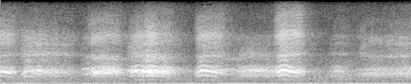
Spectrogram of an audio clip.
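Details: Outside a back door, a crow gives four hoarse, drawn caws in about three seconds, with a low steady hum behind.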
